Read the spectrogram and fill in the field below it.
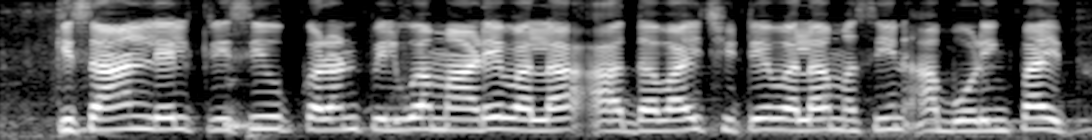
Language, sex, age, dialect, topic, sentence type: Magahi, male, 25-30, Western, agriculture, statement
